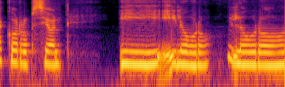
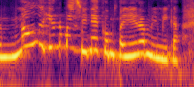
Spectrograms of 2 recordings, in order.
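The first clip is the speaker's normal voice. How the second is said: retold startled refusal; 8 semitones higher than usual. Acts out refusing a job offer.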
